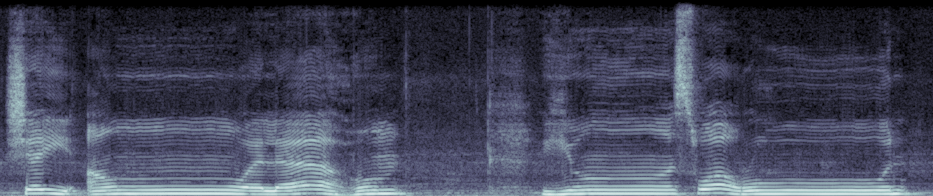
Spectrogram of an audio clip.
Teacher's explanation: را کو پر پڑھیں گے کیونکہ را پہ پیش ہے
